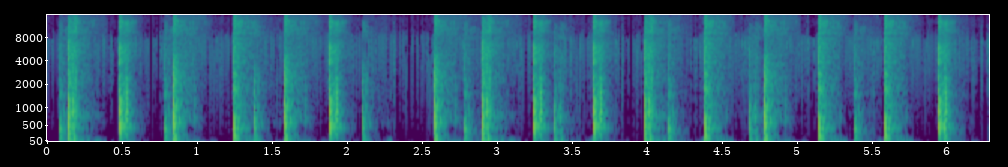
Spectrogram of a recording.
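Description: A minecart clatters in rhythmic clicks along a rail track.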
